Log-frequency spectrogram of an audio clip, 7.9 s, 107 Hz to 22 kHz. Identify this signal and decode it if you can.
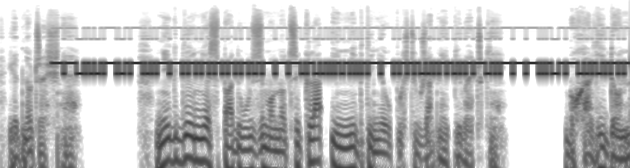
RTTY (45.45 baud, 850 Hz shift), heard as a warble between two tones, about 2550 Hz centre. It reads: ZD2G YCY1 7NYO …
